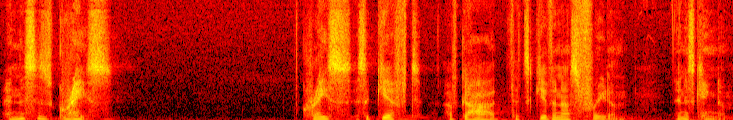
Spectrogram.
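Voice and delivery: breathy hush on grace; soft closing whisper to the church. Real, not acted. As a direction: whisper it like a secret. Closing hushed reflection on grace.

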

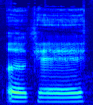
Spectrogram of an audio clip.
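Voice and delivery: flat monotone okay. Retold or imitated. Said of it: "in her monotone voice".

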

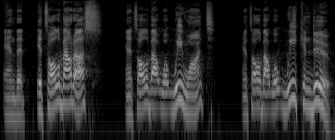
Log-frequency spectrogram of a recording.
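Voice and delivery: high, loud, building list; preacher rising to a peak. Real, not acted.

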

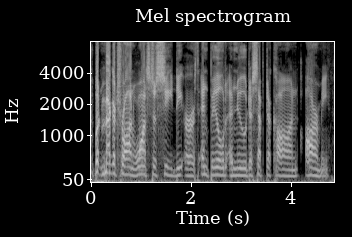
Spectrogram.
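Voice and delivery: low, solemn robot-commander voice; robot leader. Retold or imitated. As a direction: intone it deep, like a mock-epic hero. Voicing Optimus Prime in retelling.

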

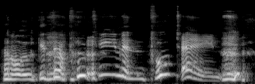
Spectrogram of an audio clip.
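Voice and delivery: high laughing Canadian voice; hammed-up Canadian accent, laughing. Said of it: "in the Canadian accent".

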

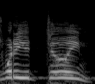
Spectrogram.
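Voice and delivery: high-pitched, exasperated mock outburst; upset. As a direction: demand it in comic disbelief, pitch up. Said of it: "Balak gets so upset".

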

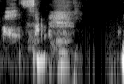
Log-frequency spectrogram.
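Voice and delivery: hushed whisper of a swallowed curse. Retold or imitated. To herself on hearing the dog is gone, whispered. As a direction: mutter it under the breath, unvoiced. Swearing under breath at lost dog.

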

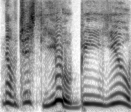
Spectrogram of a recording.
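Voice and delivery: imitated pleading insistence; retold exasperation. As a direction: act out an impatient correction. Retold exasperated correction of actor.

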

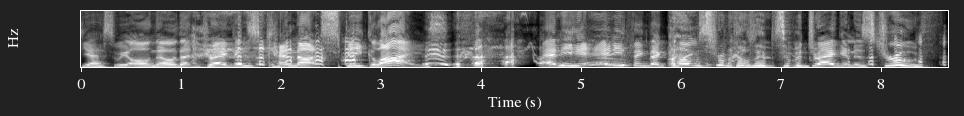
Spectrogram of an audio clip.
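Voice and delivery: loud, high, hammed-up declaration; mock-epic character voice, laughing at the edges; skunk proclaiming. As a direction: proclaim it with overblown dramatic conviction. Acted skunk's grand proclamation.

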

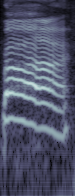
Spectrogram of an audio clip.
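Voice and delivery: loud playful bear roar. Pretend. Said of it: "That's me as a bear".

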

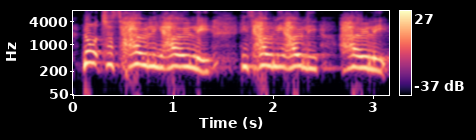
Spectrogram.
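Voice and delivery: high, loud "holy, holy" hammered home; rising sermon emphasis on "holy"; emphatic proclamation. Shown as a demonstration. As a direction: preach each "holy" with force. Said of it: "a category beyond a category".

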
